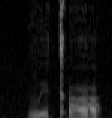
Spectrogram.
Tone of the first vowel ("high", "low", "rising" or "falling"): high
